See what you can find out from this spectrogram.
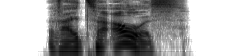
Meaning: inflection of ausreizen: 1. first-person singular present 2. first/third-person singular subjunctive I 3. singular imperative
- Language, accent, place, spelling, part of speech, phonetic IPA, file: German, Germany, Berlin, reize aus, verb, [ˌʁaɪ̯t͡sə ˈaʊ̯s], De-reize aus.ogg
